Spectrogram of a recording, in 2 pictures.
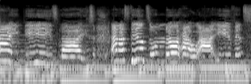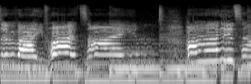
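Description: A woman singing a pop-rock song in an acoustic arrangement, her voice sliding between notes in short phrases over an accompaniment of held low notes.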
